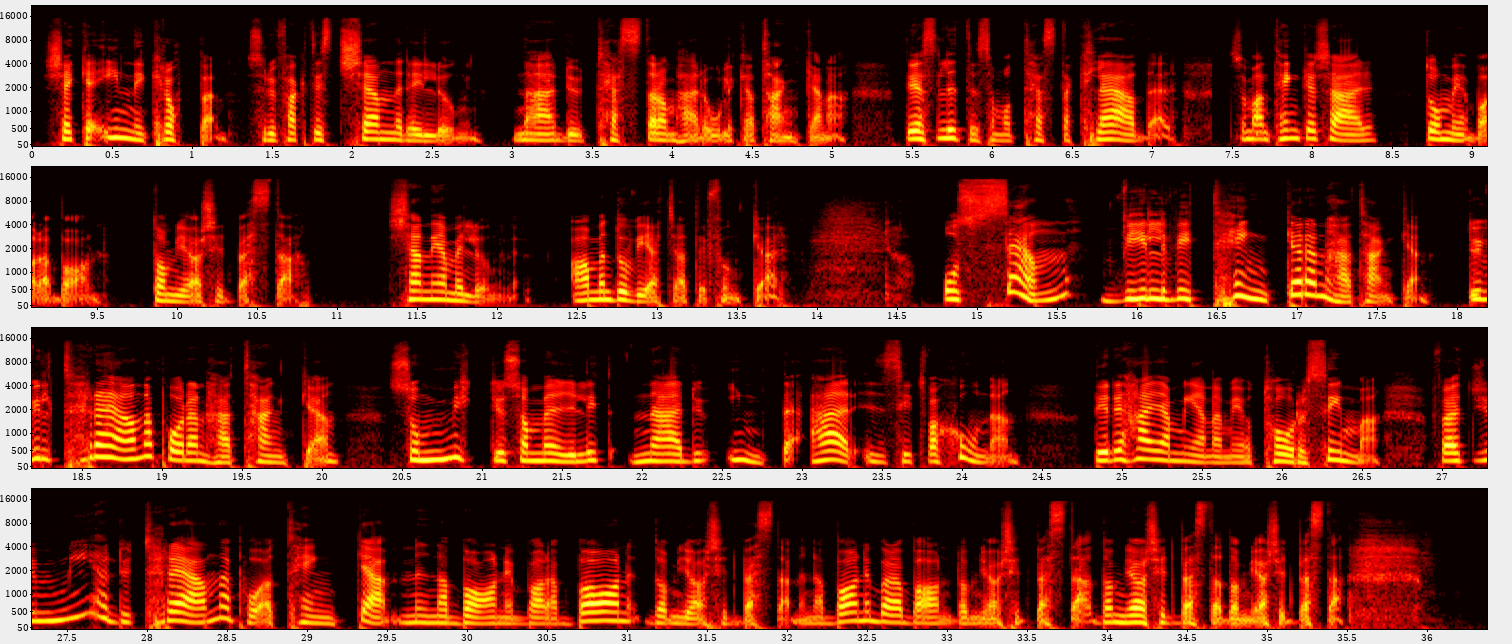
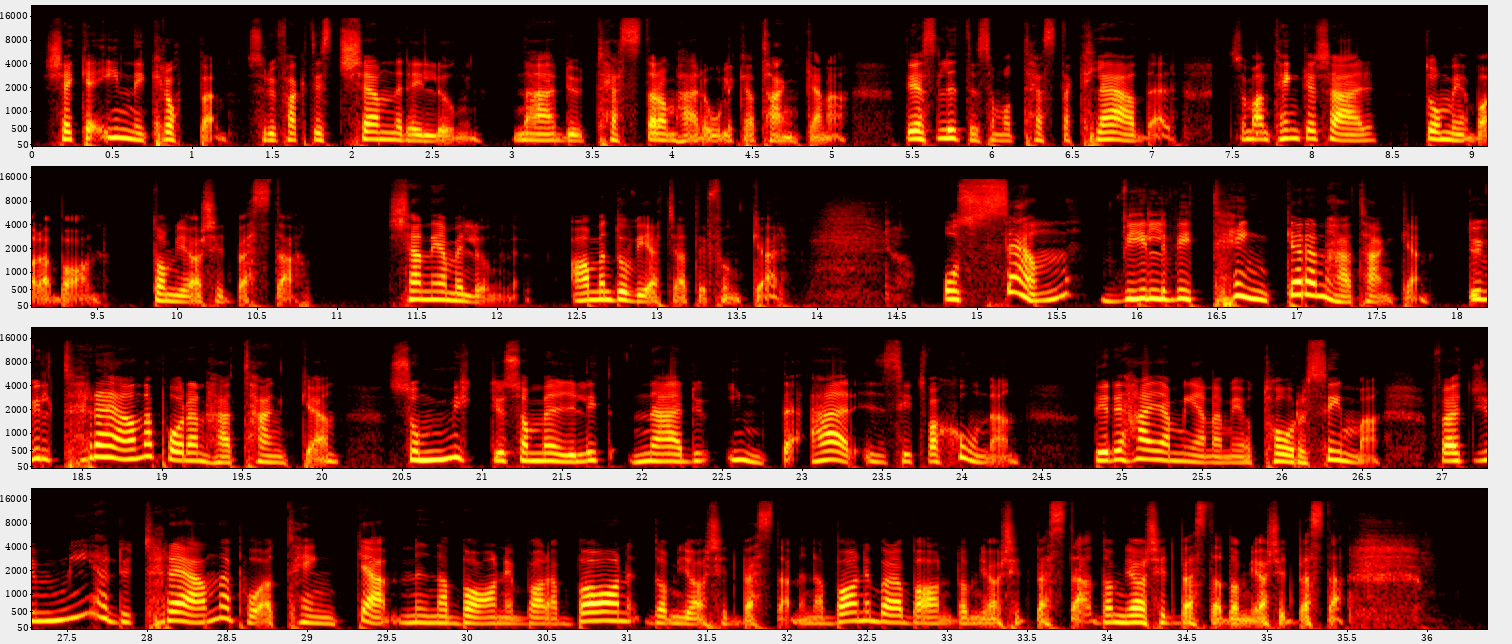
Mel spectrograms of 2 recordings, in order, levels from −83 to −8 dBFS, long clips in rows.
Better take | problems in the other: neither | none

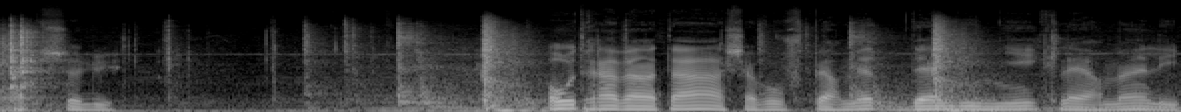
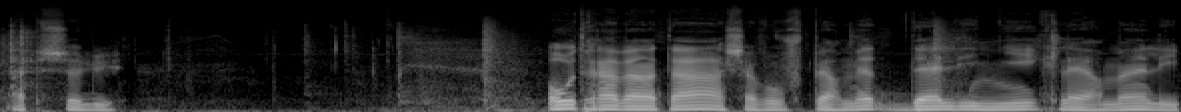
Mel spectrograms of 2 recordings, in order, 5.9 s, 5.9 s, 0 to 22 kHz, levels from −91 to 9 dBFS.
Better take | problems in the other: second | household noises; loud; throughout; 6 dB below the speech; faint in the second

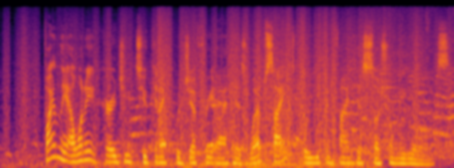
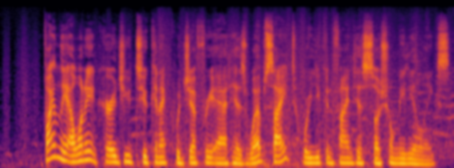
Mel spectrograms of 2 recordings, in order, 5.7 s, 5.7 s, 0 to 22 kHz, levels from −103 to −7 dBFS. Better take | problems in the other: second | crowd noise; loud; throughout; 6 dB below the speech; faint in the second

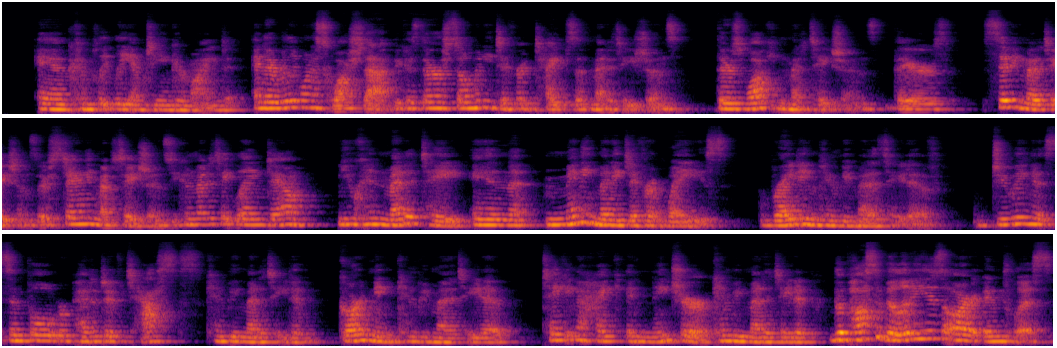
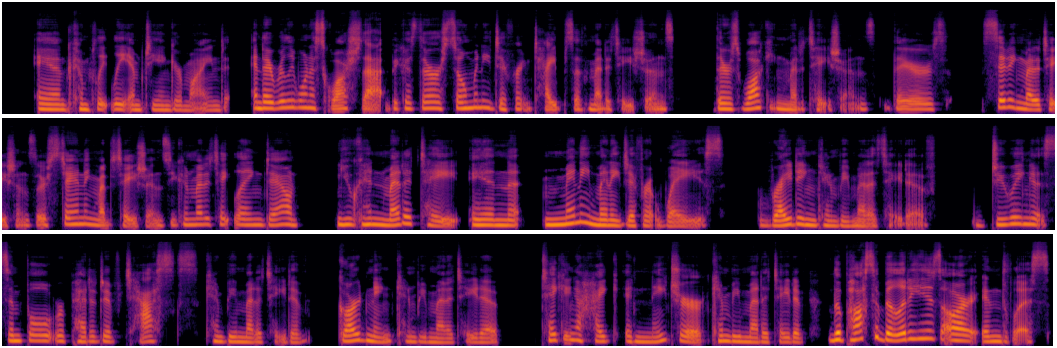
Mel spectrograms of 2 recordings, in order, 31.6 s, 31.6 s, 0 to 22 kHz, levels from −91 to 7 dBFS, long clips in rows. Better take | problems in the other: second | off-mic speech; far // room echo; noticeable; dies away in 0.4 s

